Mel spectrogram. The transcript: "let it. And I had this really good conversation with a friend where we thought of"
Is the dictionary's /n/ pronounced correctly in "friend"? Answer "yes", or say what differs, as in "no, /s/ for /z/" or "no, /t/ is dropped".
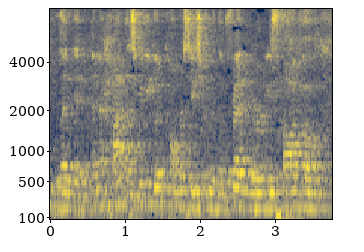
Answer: no, /n/ is dropped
